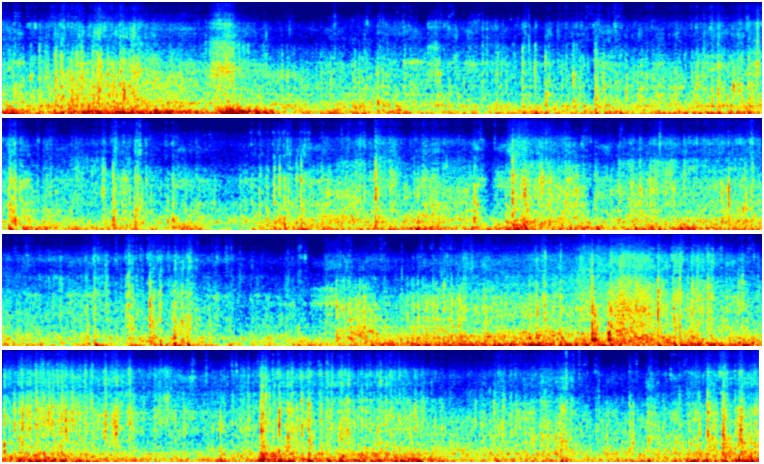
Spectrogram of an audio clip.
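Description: Mountain bike riding down a dirt trail: tyres rolling over packed and loose soil, with frequent knocks and rattles from the bike over bumps, and the noise rising and falling with speed.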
